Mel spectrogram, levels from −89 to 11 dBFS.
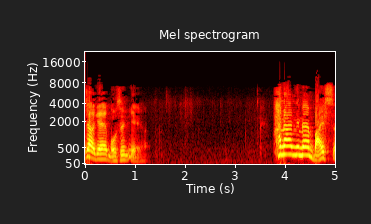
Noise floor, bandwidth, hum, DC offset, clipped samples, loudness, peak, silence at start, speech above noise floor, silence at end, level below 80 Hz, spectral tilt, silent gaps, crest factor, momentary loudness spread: -61 dBFS; 8.4 kHz; none; under 0.1%; under 0.1%; -13 LUFS; 0 dBFS; 0 s; 49 dB; 0 s; -56 dBFS; -4 dB/octave; none; 16 dB; 14 LU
